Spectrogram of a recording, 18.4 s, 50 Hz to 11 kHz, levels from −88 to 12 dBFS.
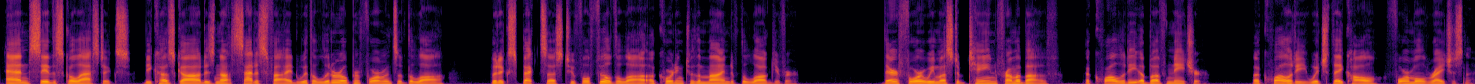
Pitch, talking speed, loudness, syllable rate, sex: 130 Hz, 155 wpm, -18 LUFS, 5.2 syllables/s, male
